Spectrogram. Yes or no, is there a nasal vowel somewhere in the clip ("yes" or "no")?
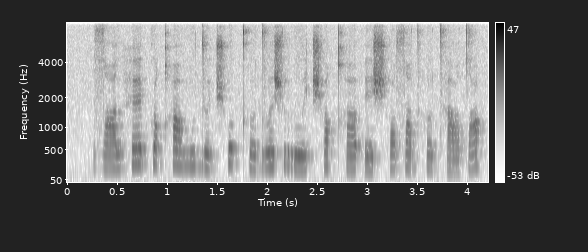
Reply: no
